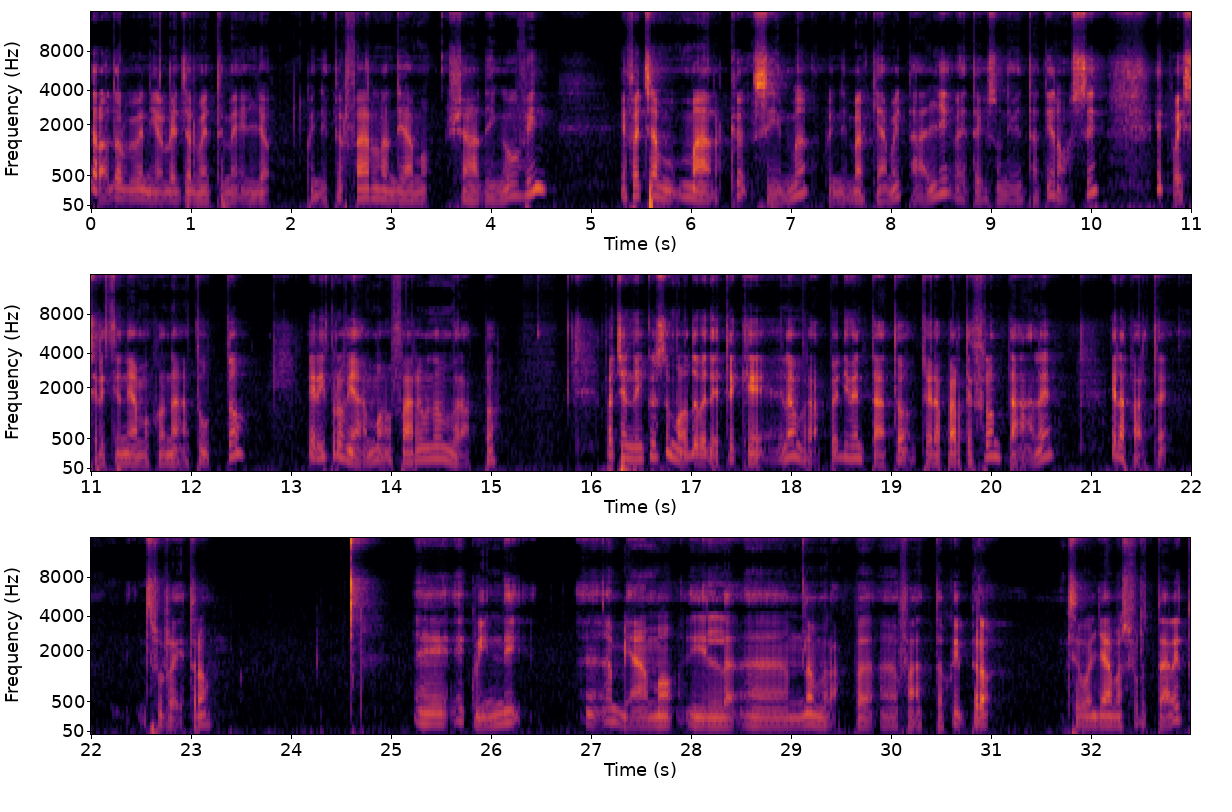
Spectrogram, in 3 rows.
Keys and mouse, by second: 3.4-5.3 drag, 7.1-9.0 drag, 11.6 a, 12.1 a, 13.4 u.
